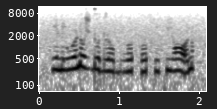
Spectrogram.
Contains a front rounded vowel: no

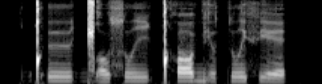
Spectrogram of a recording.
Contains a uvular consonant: no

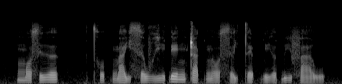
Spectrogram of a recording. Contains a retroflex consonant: yes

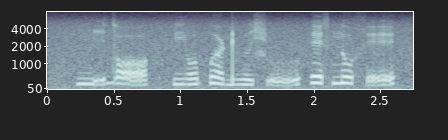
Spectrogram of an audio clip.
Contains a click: no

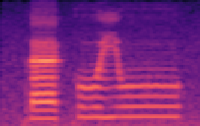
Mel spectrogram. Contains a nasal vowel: no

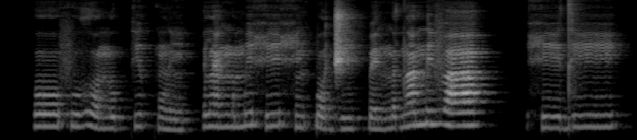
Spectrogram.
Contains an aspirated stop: no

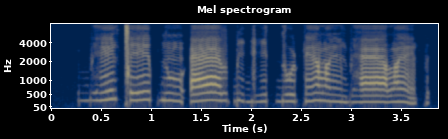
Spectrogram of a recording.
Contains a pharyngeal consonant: no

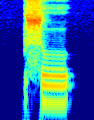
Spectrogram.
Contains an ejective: no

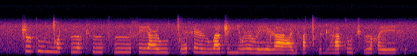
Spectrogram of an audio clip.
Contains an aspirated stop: yes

